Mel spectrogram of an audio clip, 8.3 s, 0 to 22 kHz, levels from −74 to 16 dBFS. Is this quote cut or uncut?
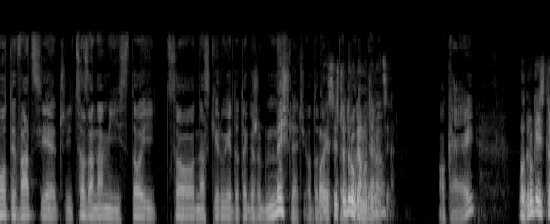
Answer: uncut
